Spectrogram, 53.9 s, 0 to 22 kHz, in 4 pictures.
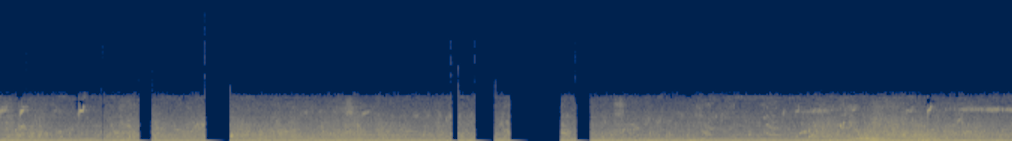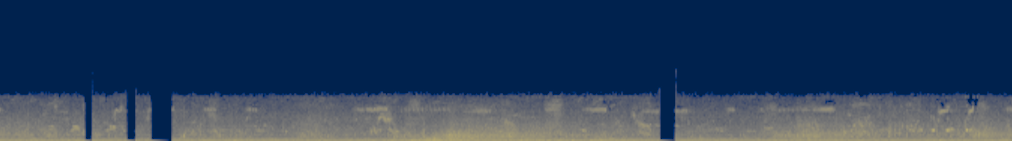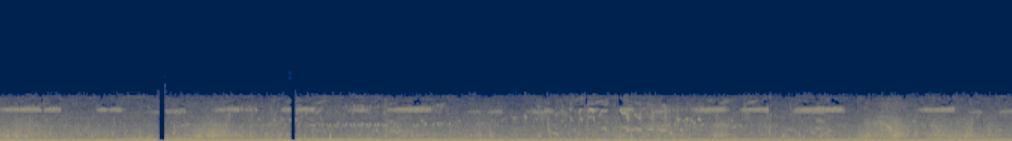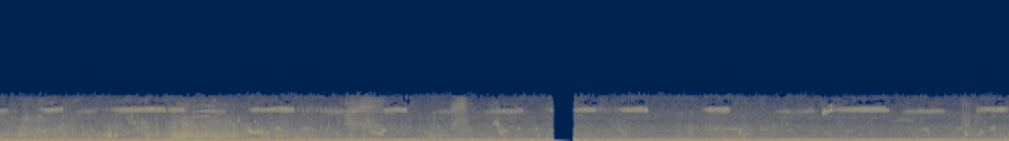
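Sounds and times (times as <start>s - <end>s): steady low hum: 0.0s - 6.8s, 7.5s - 53.9s
insects chirping: 10.4s - 13.8s, 16.2s - 53.9s.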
